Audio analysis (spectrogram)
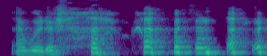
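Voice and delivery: words broken up by laughter; amused, laugh-choked telling; laughing while talking. Real, not acted. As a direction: struggle to get the joke out through giggles. Joking, breaking up with laughter.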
